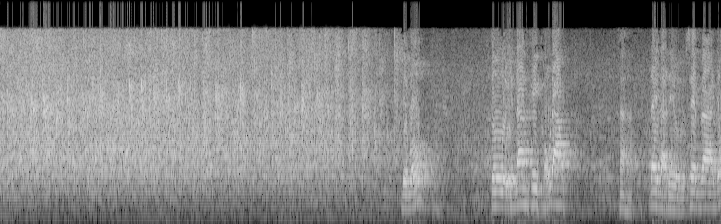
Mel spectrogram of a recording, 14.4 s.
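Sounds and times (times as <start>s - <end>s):
loud applause from audience: 0.0s - 8.3s
speech: 8.0s - 8.6s, 9.8s - 11.4s, 12.4s - 14.4s.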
